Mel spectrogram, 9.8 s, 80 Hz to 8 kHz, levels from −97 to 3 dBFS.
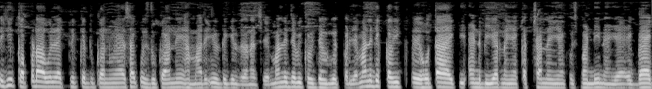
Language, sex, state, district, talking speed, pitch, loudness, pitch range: Hindi, male, Uttar Pradesh, Gorakhpur, 250 wpm, 140 Hz, -20 LUFS, 130-155 Hz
